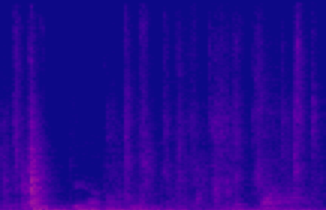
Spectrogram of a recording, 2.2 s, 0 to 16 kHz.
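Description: Cardboard trading cards from a 1989 Fleer basketball pack being handled and flipped by hand, with one sharp click about a quarter second in, over a low steady hum.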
